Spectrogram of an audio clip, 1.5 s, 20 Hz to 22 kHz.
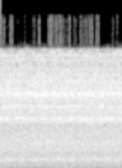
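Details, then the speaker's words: Steady, even idle with a smooth belt whir and no clicking or chirping from a 2008 Toyota Sienna after new idler/tensioner pulleys were installed; any ticking heard is from the engine. The accessory drive is healthy. "No clicking metal sound. Let's go to the top and compare. If you hear the ticking sound, it's from the engine. But there's no... Yeah, it's smooth sound."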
